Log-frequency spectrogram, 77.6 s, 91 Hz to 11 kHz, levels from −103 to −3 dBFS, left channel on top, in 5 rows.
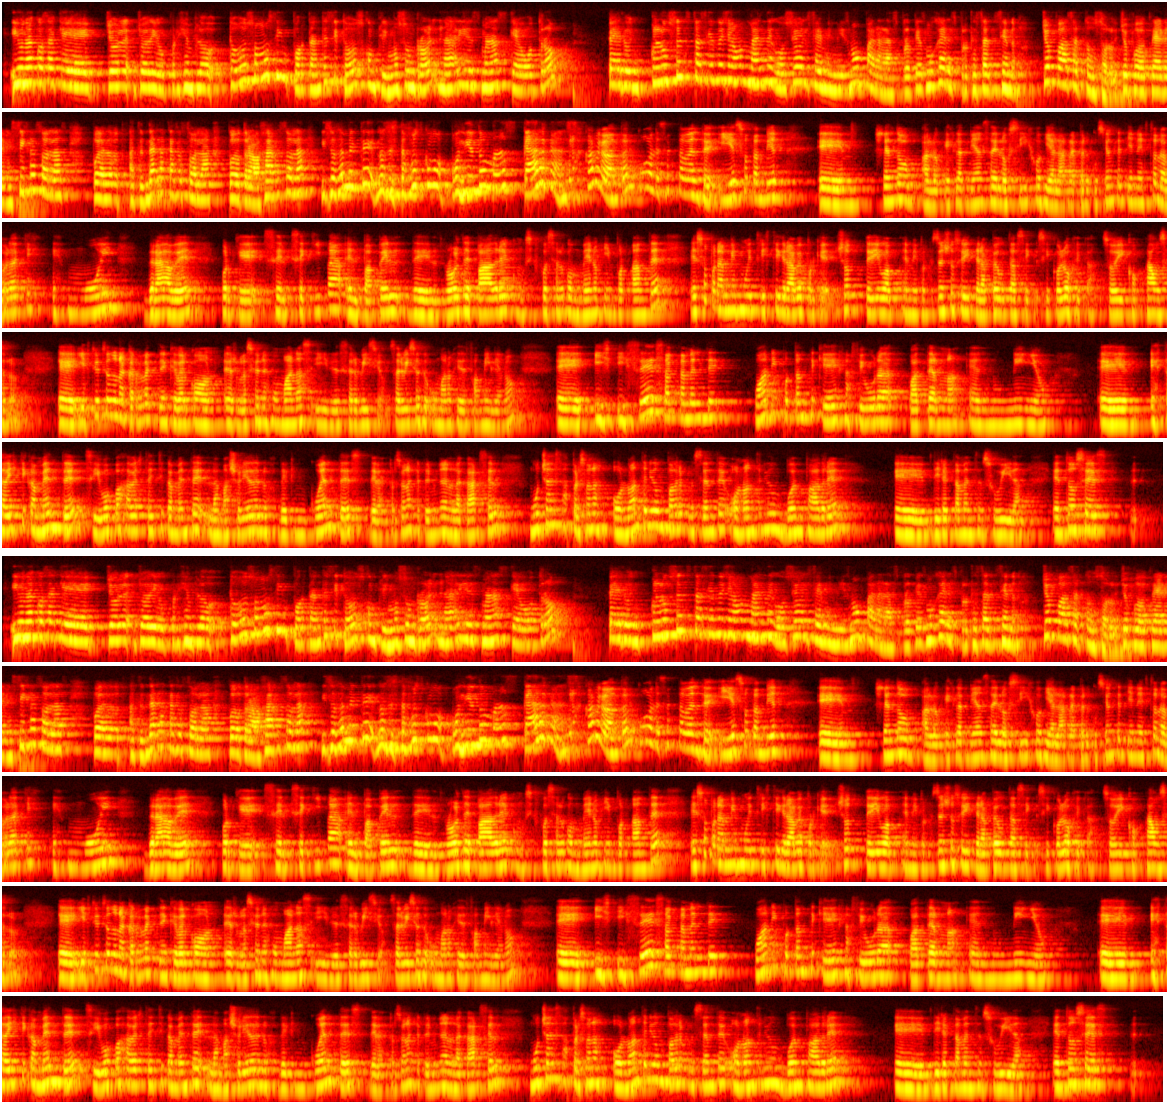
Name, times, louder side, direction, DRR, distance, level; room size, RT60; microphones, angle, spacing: voice 1, 0.1-7.4 8.1-13.6 13.9-23.1, left 1 dB, 80° left, 3 dB, 1.9 m, -29 dB
voice 2, 23.0-26.1 26.4-32.6 33.0-33.6 34.0-46.8 47.3-53.4 54.0-56.1 56.6-60.5 61.2-68.8 69.2-73.3 74.0-75.7 76.1-76.8 77.2-77.3, equal, 10° left, 4 dB, 1.8 m, -31 dB
15.0 x 10.5 x 8.2 m, 0.91 s
head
